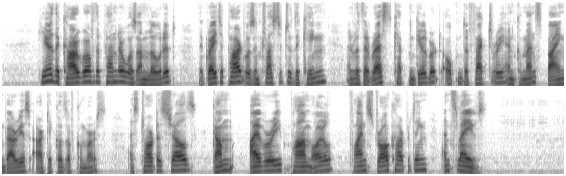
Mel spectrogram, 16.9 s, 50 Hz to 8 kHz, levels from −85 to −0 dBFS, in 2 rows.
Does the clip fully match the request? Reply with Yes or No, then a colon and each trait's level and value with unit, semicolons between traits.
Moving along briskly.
No: average, 155 wpm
